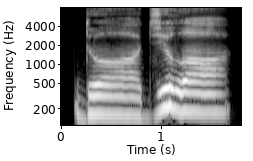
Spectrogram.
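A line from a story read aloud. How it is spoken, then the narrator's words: Drawling. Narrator (Russian): протянул Вайчур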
